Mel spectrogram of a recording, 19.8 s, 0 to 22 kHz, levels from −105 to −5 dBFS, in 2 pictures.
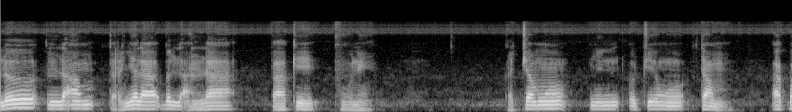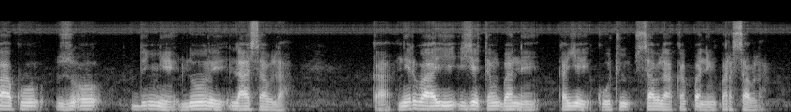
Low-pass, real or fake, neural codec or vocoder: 9.9 kHz; fake; vocoder, 22.05 kHz, 80 mel bands, WaveNeXt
